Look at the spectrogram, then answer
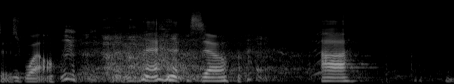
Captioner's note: laughing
